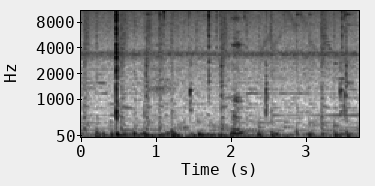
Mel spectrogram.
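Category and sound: household object, clock ticking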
